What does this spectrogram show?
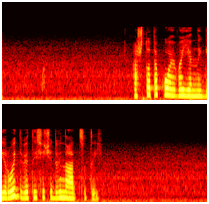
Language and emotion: Russian, neutral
